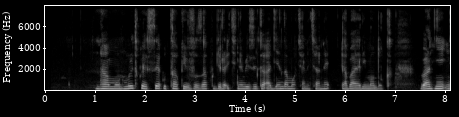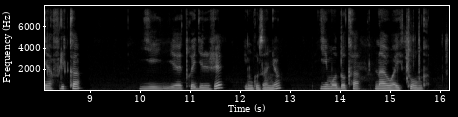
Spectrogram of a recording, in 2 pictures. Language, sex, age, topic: Kinyarwanda, female, 18-24, finance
